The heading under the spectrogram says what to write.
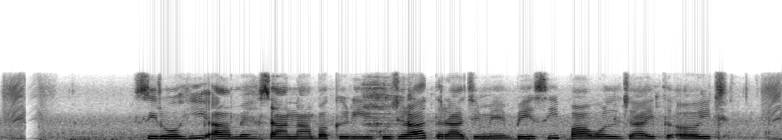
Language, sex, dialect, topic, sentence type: Maithili, male, Southern/Standard, agriculture, statement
